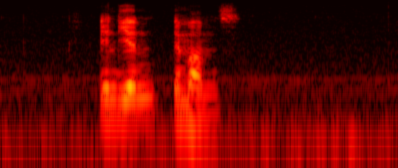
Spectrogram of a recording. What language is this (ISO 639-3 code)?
eng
